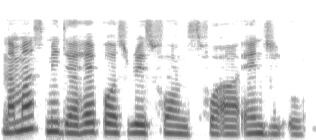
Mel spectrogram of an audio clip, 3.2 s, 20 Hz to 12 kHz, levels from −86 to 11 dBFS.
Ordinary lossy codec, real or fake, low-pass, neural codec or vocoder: MP3, 64 kbps; real; 7.2 kHz; none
